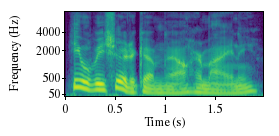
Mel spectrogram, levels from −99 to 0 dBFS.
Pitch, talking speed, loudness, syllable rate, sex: 115 Hz, 240 wpm, -16 LUFS, 5.3 syllables/s, male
